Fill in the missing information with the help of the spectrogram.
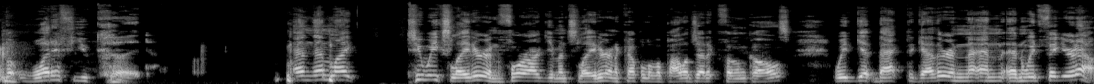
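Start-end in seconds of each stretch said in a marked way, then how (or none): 0.0-1.4 plain, ordinary talking voice. Answering a request for an impression of a colleague: Clayton Hargrave impression. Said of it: "And then he would say".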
